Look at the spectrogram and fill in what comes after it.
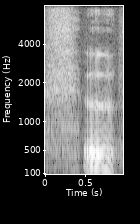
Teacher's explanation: Le R est vraiment derrière, très guttural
